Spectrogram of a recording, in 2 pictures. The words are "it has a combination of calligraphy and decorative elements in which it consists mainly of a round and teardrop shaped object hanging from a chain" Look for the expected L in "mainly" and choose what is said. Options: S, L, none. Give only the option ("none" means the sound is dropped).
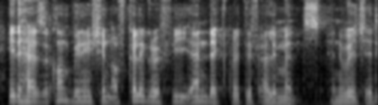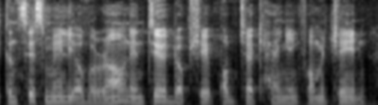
L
